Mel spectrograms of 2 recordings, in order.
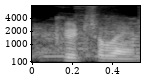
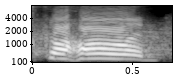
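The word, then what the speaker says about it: Cúchulainn: No, everybody mispronounces it. I know, Everybody. but it's Cahalan. PSA to all Final Fantasy players: it's Cahalan the Impure. Yeah, it's pronounced Cahalan.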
